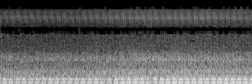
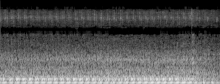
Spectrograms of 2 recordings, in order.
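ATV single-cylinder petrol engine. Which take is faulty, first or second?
second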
